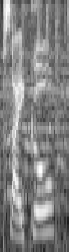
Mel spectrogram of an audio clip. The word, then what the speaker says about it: Psycho: Tantôt, là, tu chialais qu'on, dans, mettons, Psycho, oui. – En anglais, on prononce pas le P.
